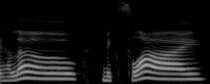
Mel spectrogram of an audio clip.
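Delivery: retold dad knocking on a kid's head, mock taunt; mocking angry father. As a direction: sneer it like a scolding father. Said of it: "knock on our head and say".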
